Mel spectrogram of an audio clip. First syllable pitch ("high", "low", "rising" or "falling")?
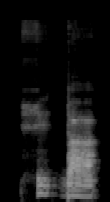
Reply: high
